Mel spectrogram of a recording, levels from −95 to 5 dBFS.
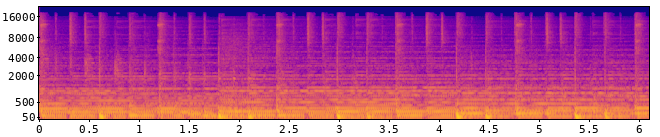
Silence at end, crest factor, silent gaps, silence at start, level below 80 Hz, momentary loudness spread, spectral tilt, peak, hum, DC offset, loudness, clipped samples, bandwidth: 0 s; 16 dB; none; 0 s; -24 dBFS; 3 LU; -6.5 dB/octave; -2 dBFS; none; 0.5%; -19 LUFS; under 0.1%; 18 kHz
